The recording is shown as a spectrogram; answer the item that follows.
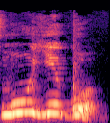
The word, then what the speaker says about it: моего: Kita menulis моего. Tapi G pengucapannya V. Karena ada tradisi, tidak karena ada peraturan. Tidak ada peraturan. Karena sudah tradisinya.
